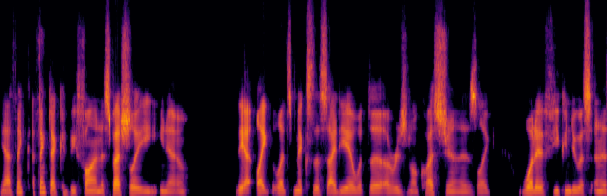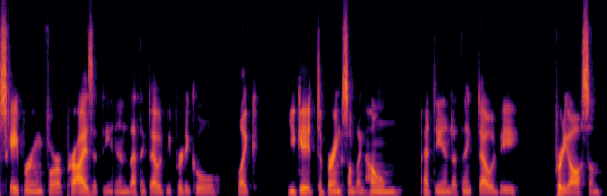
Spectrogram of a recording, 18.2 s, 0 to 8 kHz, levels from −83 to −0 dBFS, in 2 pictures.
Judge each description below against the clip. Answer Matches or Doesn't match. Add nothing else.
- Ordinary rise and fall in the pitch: Doesn't match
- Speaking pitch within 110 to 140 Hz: Matches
